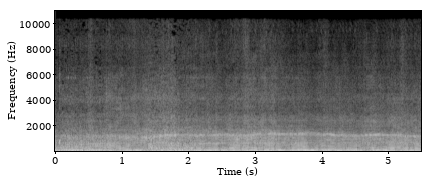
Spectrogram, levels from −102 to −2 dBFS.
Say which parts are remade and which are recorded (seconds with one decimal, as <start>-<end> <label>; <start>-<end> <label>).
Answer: 0.0-0.8 recorded; 0.8-1.4 remade; 1.4-2.1 recorded; 2.1-5.5 remade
